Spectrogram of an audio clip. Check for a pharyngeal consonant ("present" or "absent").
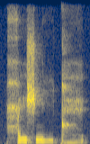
present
